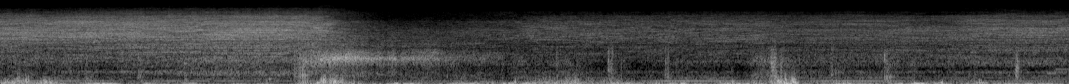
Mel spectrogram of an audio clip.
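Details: Truck AC with a newly installed compressor: loud, steady hiss for about three seconds, then dying away, as refrigerant escapes from the bottom of a blown AC line, not the compressor.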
